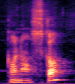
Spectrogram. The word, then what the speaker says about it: conosco: Come sempre, nella prima persona singolare e nella terza persona plurale troveremo un suono duro, sk. Nelle altre persone troveremo il suono debole, sh. Quindi conosco, conosci, conosce, conosciamo, conoscete, conoscono.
